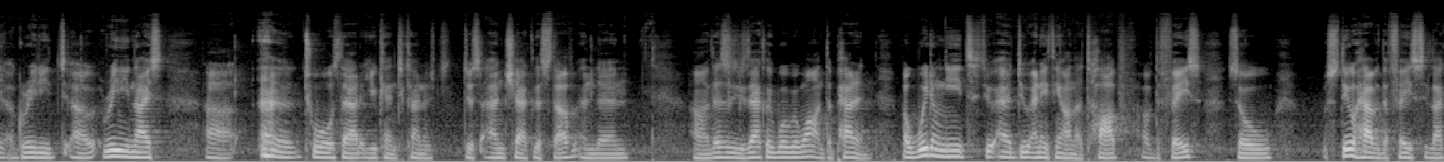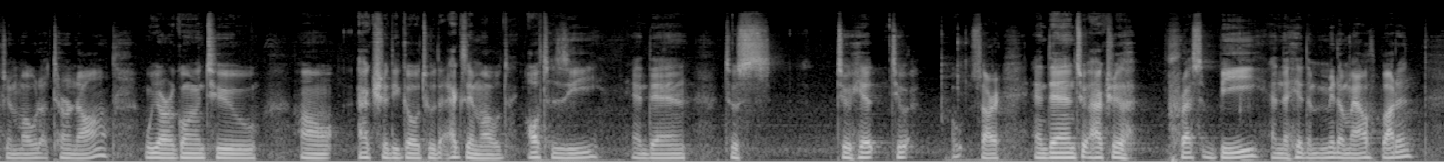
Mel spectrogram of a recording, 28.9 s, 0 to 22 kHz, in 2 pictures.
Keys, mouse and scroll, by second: 2.3 middle click, 21.7 click, 24.1 ctrl+z, 26.9 b.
